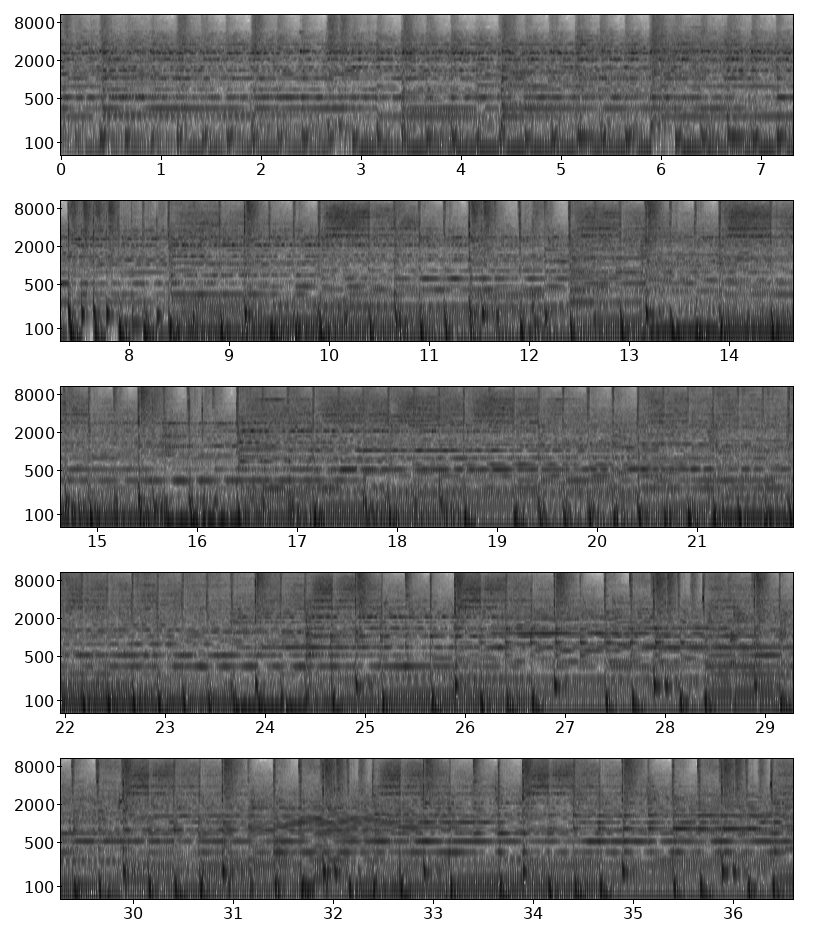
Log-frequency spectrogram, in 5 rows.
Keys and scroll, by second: 0.1 space, 4.5 space, 7.0 space, 12.6 2, 13.4 space, 15.7 2, 19.7 KP_6, 20.2 space, 25.8 space, 27.7 space, 31.5 space.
